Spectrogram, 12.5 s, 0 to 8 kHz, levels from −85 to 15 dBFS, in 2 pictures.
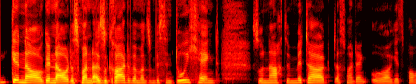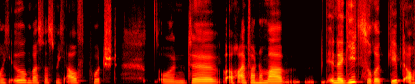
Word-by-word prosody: Genau, 190 -7 +6
genau, 175 -2 +6
dass 170 +1 +1
man 175 -1 +4
also, 175 0 +5
grade, 180 +2 +4
wenn 180 -1 -2
man 170 -1 -6
so 165 - -10
'n - - -14
bisschen 175 -2 -8
durchhängt, 190 -2 -1 0.5
so 170 -1 -7
nach 170 0 -1
dem 170 -1 -11
Mittag, 180 -2 0
dass 160 - -10
man 170 -2 -10
denkt: 160 0 -11
„Oh, 165 -2 -6
jetzt 165 +1 -13
brauche 165 0 -10
ich 160 - -19
irgendwas, 185 -3 -7
was 170 0 -13
mich 160 -2 -19
aufputscht 175 - -8 0.6
und, 160 0 -13
äh, 160 -1 -1 0.2
auch - - -5
einfach 170 0 -2
noch 170 0 -7
mal 155 -1 +1 0.6
Energie 175 +7 +3
zurückgibt“, 165 -4 -4
auch 165 - -2
170 Hz, 175 wpm, -22 LUFS, 165-180 Hz, 0.6 s, Genau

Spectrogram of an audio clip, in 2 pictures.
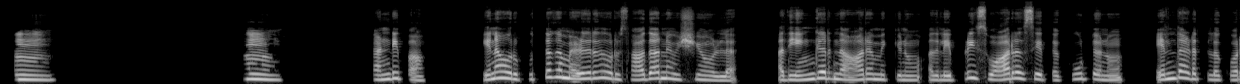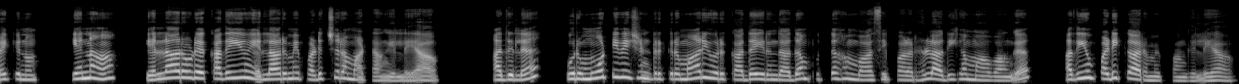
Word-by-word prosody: ம். 215 -2 +1 2.0
ம். 230 -3 +3 1.0
கண்டிப்பா. 245 +3 +1 0.7
ஏனா 270 +5 +5
ஒரு 250 - +2
புத்தகம் 325 +6 +2
எழுதுறது, 275 +3 +3
ஒரு 240 - -3
சாதாரண 270 +6 +3
விஷய 225 0 +1
இல்ல. 185 0 0 0.5
அது 205 +1 +1
எங்கருந்து 250 +1 +2
ஆரம்பிக்கணும்? 220 -4 -2
அதுல 205 -1 -1
எப்டி 290 +10 0
சுவாரஸ்யத்த 240 -1 +2 0.2
கூட்டணும், 240 - -3 0.4
எந்த 265 +4 +3
இடத்துல 245 -4 -4
கொறைக்கணும். 225 +1 -2 0.4
ஏன்னா, 285 +1 +5 0.6
எல்லாருடைய 300 +4 +5
கதையும் 295 +3 +4
எல்லாருமே 250 +3 +2
படிச்சிட 250 +7 -1
மாட்டாங்க, 90 0 -4
இல்லையா? 90 +2 -1 0.7
அதுல, 215 0 +1 0.5
ஒரு 255 0 +4
மோட்டிவேஷன் 315 -3 +2
இருக்குற 250 -1 -2
மாரி, 300 +4 +3
ஒரு 250 - -1
கத 215 +2 -1
இருந்தாதா, 220 +1 -1
புத்தகம் 255 +2 -4
வாசிப்பாளர்கள் 210 +2 -3
அதிகமாவாங்க. 210 -4 -4 0.5
அதையும் 290 +4 +2
படிக்க 280 +3 +1
ஆரம்பிப்பாங்க, 180 -4 -6
இல்லையா? 185 +1 -4
240 Hz, 105 wpm, -20 LUFS, 210-270 Hz, 2.0 s, ஏனா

